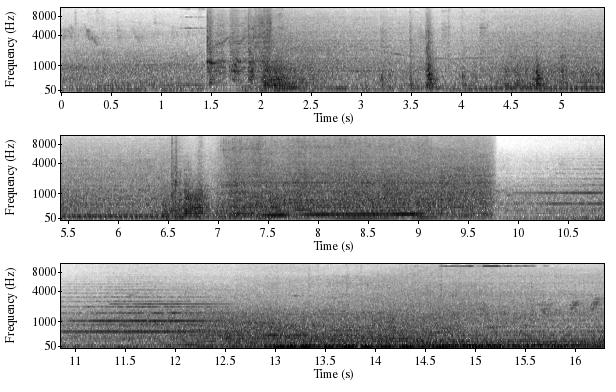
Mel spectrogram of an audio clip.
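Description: Open-top jeep driving along a street: engine and road noise with a few sharp knocks in the first seconds. The sound cuts off abruptly near ten seconds in, and a steadier, lower sound with a few held tones takes over.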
